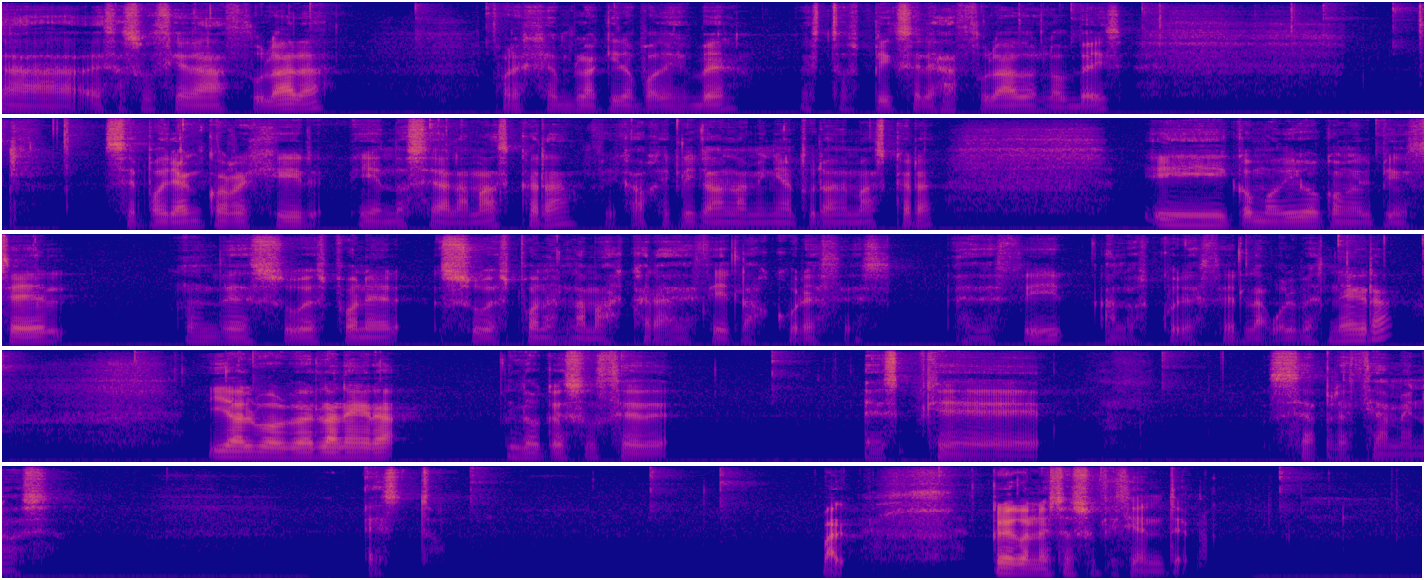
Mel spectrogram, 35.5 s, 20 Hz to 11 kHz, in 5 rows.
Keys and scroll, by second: 5.2 space, 6.5 space, 7.4 space, 21.0 space, 24.3 space, 30.5 space.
